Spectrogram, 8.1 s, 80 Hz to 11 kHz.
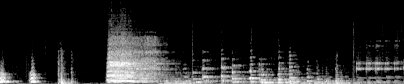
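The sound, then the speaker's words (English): A large 130-pound Alsatian named Bruno gives three sharp, separate barks, then a sudden loud crash gives way to swelling, tonal music. “So there I was, left with 130 pounds of sensitive Alsatian”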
